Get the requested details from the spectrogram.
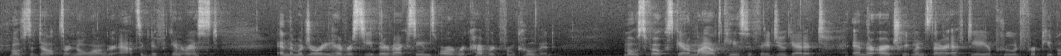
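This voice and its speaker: The delivery is very fast, with a bright, sharp tone and fairly even intonation. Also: woman. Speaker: parent speaking at public comment. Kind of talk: prepared public comment. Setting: public meeting.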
